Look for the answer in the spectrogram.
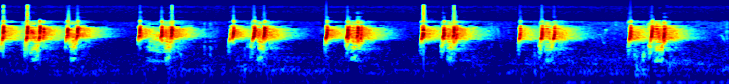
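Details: Quail calling at night, short sharp two- and three-note phrases repeated about once a second in a steady run, with a faint low hum behind and nothing else clear.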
